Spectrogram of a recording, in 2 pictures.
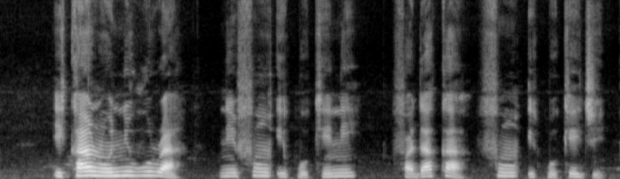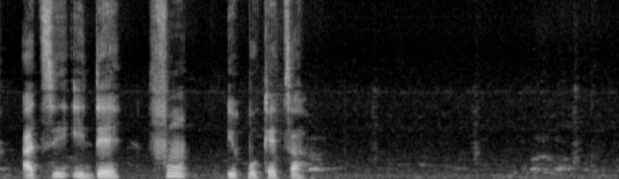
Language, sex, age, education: Yoruba, female, 30-45, tertiary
